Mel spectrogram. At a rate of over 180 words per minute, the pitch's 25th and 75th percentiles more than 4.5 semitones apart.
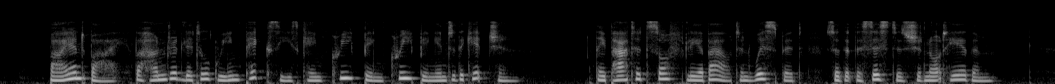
No: average, 160 wpm; average, 5.3 semitones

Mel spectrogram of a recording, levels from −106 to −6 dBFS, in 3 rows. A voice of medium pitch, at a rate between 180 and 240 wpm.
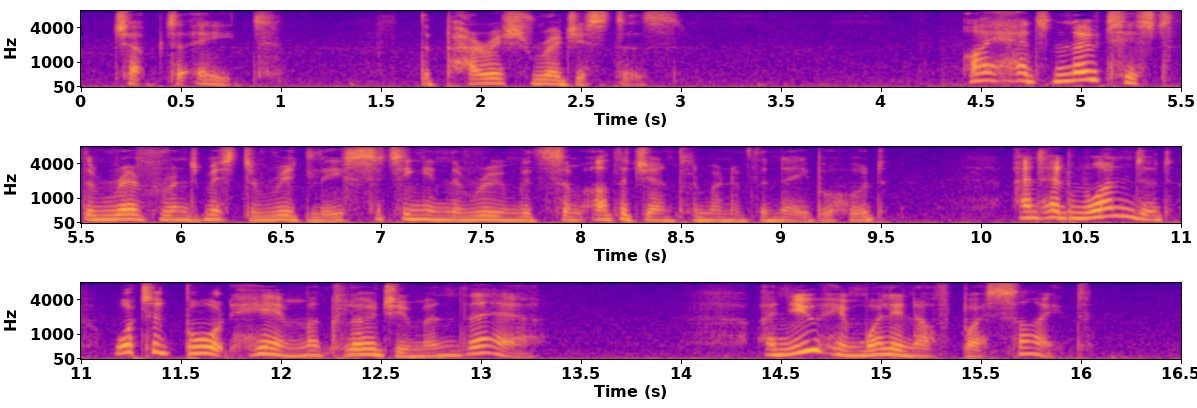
No: medium, 175 Hz; average, 145 wpm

